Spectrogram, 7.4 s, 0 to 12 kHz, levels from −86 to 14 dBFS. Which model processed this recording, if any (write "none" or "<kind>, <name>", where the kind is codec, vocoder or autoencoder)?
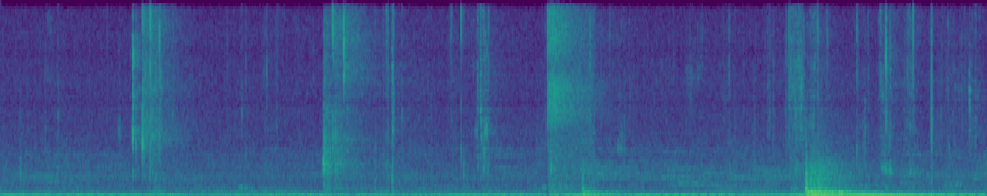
none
